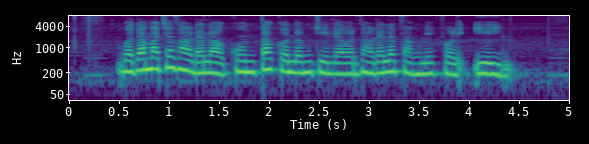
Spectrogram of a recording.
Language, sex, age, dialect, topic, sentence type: Marathi, female, 25-30, Northern Konkan, agriculture, question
